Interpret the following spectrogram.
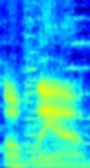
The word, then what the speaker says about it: Orléans: There's no E, but it's House Orléans, which is still one of the noble families in France. They just removed the E, but it's clear.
